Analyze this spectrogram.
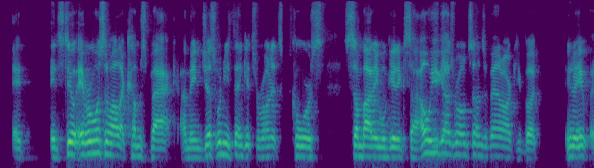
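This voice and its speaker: A man with a Southern US accent, very fast pace and fairly even intonation. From US South. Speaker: rock band singer. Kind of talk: interview.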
